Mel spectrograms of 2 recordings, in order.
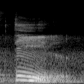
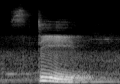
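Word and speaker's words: steel: সো টি লেটারের পূর্বে যদি একটা এস থাকে তখন আমরা এটাকে ট এর মতো উচ্চারণ করব, তখন আর ঠ এর মতো বলবো না।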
